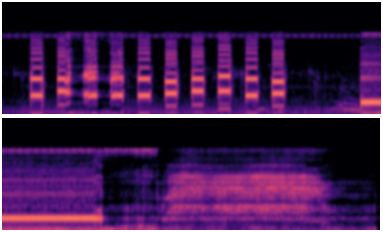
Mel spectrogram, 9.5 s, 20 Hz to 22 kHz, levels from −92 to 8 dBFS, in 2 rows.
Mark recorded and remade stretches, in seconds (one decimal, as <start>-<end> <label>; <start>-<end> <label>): 0.0-0.8 recorded; 0.8-1.5 remade; 1.5-5.9 recorded; 5.9-9.5 remade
